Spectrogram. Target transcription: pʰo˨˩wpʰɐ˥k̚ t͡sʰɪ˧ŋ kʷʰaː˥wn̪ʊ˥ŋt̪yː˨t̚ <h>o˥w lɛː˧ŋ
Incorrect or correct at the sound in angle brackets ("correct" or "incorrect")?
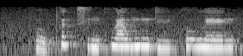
correct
